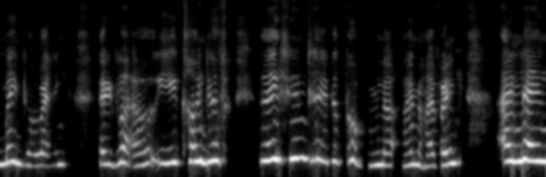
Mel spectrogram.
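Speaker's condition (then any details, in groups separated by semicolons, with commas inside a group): Cerebral palsy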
